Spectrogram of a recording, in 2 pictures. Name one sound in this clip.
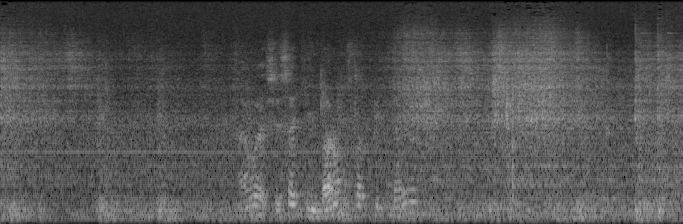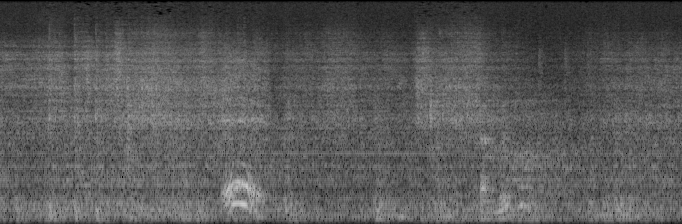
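Video game battle sounds with blasts and clashes play loudly from a television speaker.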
